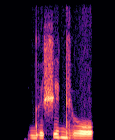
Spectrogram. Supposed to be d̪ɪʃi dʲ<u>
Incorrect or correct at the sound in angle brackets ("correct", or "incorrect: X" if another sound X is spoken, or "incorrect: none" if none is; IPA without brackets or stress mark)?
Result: incorrect: o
